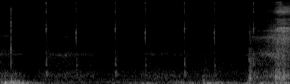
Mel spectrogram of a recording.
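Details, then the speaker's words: Universal hazard-light kit fitted to a Honda Varadero motorcycle with bulb indicators, ignition on, switch pressed: crisp, evenly spaced ticks about three per second as the flasher unit cycles; works perfectly, normal hazard flasher relay ticking. "On entend la centrale clignotante qui se met en route. Et donc là, ça fonctionne parfaitement."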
